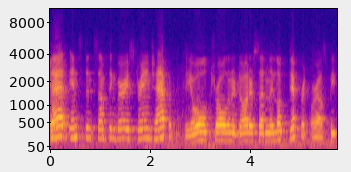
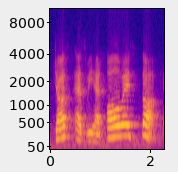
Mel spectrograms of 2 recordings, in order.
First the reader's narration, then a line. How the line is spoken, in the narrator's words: exclaimed the crowd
